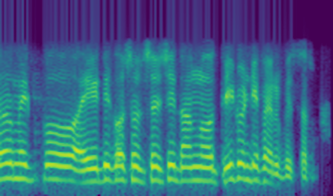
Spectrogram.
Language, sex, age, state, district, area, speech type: Telugu, male, 30-45, Telangana, Sangareddy, urban, conversation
